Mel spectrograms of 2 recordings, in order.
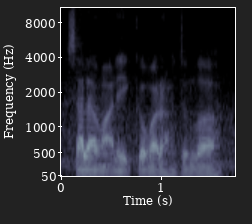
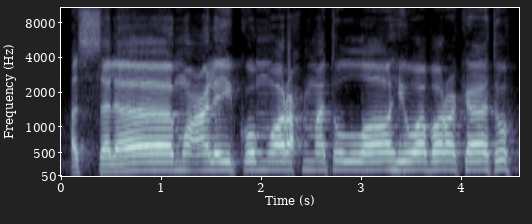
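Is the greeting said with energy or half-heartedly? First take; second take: half-heartedly; energy. First: It is said half-heartedly, without energy. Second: It is said with lively, spirited energy.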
